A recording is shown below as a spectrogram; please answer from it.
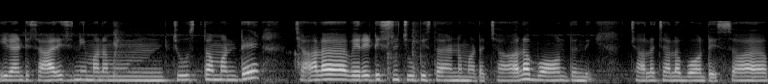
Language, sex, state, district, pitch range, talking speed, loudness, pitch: Telugu, female, Andhra Pradesh, Guntur, 185-210 Hz, 115 wpm, -21 LUFS, 195 Hz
